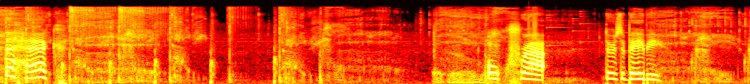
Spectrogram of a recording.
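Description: Zombies groan with low, wavering moans.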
